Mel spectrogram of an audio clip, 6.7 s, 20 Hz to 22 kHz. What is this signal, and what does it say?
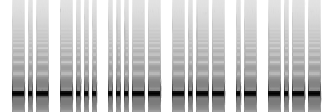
Morse code, heard as a keyed tone, about 15 wpm, 700 Hz. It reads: KB3YAY
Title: USA Callsign DE Callsign - 6 Characters - 15wpm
